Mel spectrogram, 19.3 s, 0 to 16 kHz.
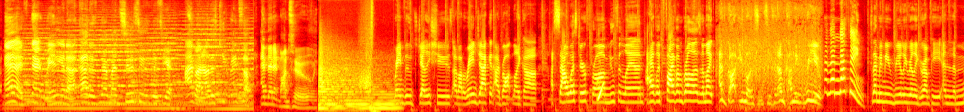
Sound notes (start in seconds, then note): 6.4 dramatic sound effect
